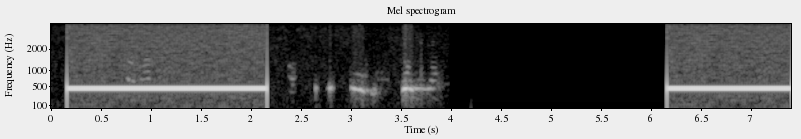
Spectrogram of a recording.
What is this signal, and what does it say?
Ringback tone (North America), 440 + 480 Hz.
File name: rg-1600-unknown- - - .69148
